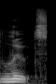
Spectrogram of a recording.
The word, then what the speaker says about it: Lutz: all right well I I thought that you guys in chat were misleading me but you were right it's loots my bad corrected from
